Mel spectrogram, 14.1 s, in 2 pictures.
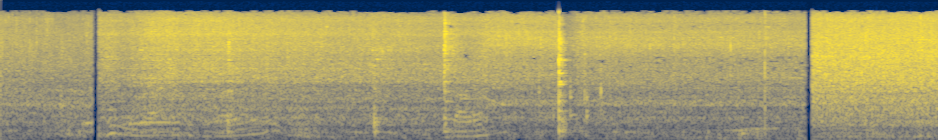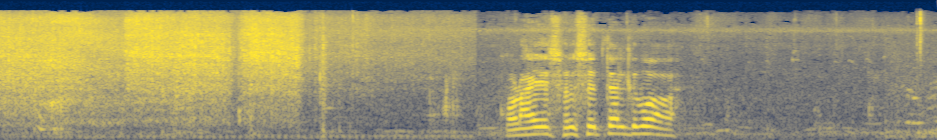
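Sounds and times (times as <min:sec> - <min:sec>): mushrooms sizzling in oil: 0:00.0 - 0:10.6.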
